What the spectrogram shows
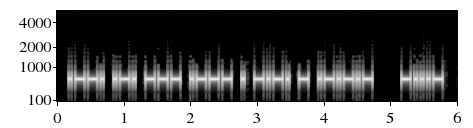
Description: Morse code, heard as a keyed tone, about 25 wpm, 600 Hz. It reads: PROJECT. <BT>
